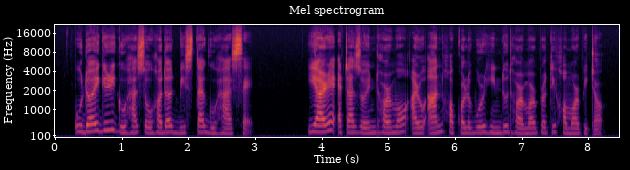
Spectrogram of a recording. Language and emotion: Assamese, neutral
